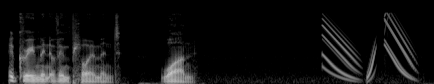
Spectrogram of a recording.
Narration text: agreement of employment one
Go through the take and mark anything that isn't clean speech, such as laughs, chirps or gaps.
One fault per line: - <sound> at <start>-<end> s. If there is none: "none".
- chirp at 3.2-4.2 s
